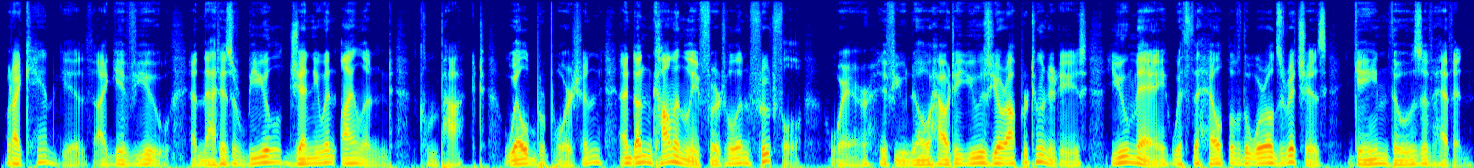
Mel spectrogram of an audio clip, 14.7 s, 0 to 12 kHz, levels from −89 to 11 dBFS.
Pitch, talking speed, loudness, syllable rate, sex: 90 Hz, 180 wpm, -21 LUFS, 5.1 syllables/s, male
